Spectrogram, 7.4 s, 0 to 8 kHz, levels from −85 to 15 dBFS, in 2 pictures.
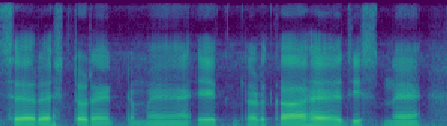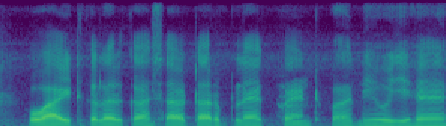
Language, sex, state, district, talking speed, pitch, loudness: Hindi, male, Jharkhand, Deoghar, 135 wpm, 115 Hz, -21 LUFS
